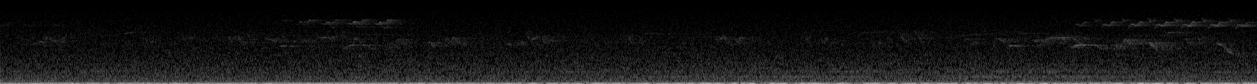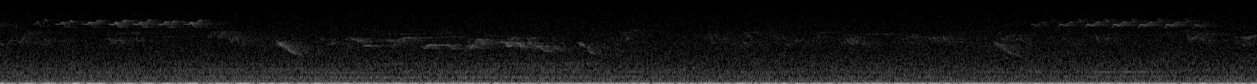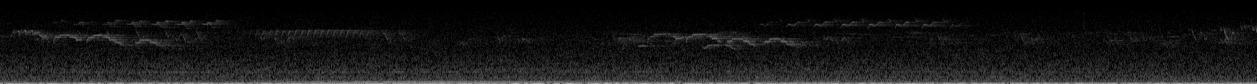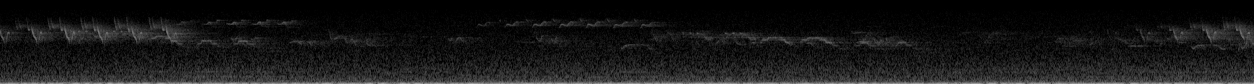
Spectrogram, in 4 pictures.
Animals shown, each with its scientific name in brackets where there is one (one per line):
Pine Warbler (Setophaga pinus)
Rose-breasted Grosbeak (Pheucticus ludovicianus)
Black-and-white Warbler (Mniotilta varia)
Ovenbird (Seiurus aurocapilla)
Black-capped Chickadee (Poecile atricapillus)
Red-eyed Vireo (Vireo olivaceus)
Veery (Catharus fuscescens)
